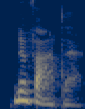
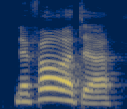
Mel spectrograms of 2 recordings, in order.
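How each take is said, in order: First: It is said with an American pronunciation. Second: It is said with a British pronunciation. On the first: The speaker calls it right. "There we go" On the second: The speaker calls it wrong. "I say Nevada like an English person"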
